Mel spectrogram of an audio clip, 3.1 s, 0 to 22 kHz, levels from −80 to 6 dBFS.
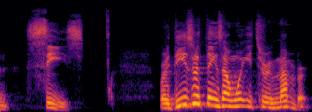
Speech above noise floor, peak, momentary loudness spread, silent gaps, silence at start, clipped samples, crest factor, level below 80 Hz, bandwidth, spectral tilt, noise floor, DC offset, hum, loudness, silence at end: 36 dB; 0 dBFS; 14 LU; none; 0 s; under 0.1%; 16 dB; -66 dBFS; 14.5 kHz; -5 dB/octave; -52 dBFS; under 0.1%; none; -16 LUFS; 0.05 s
